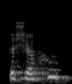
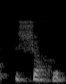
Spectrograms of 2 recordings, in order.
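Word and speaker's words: تشهد: इसका प्रोनाउंसिएशन क्या है? तशहुद। ठीक है, हा के ऊपर तशदीद है, यहाँ पे हा पे ये तशदीद है, यहाँ पे इसको ऐसे करके आप तशदीद के साथ पढ़ेंगे, तशहद नहीं पढ़ेंगे।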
